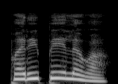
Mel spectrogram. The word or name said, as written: ಪರಿಪ್ಲವ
